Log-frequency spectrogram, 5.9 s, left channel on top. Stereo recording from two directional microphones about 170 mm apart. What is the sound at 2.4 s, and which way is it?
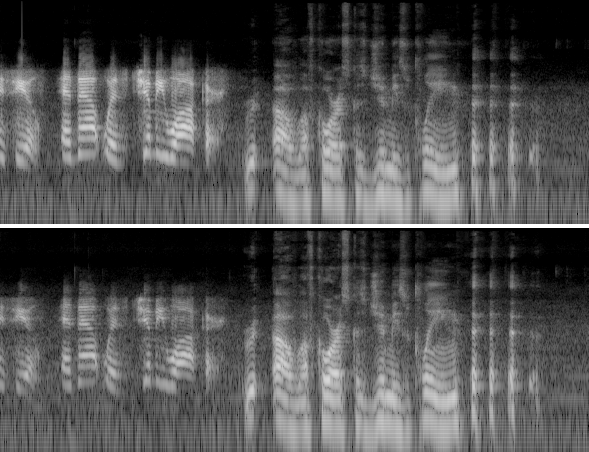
Speech, 25° right (ahead or behind).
